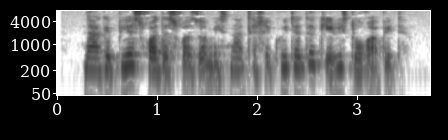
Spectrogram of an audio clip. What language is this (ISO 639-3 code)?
kat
